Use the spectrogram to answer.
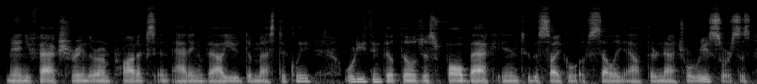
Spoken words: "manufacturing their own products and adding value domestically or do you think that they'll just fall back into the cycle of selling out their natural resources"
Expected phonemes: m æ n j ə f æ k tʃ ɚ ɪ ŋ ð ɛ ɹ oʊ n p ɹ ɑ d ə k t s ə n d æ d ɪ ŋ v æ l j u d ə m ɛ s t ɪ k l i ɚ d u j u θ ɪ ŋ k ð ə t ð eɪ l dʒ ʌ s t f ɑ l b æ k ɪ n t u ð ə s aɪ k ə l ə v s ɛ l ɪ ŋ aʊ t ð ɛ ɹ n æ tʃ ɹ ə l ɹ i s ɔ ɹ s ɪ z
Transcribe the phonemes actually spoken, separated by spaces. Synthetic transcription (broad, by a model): m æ n j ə f æ k tʃ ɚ ɪ ŋ ð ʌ ɹ oʊ n p ɹ ɑ d ə k t s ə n æ d ɪ ŋ v æ l j u d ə m ɛ s t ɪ k l i ɚ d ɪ j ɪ θ ɪ ŋ k ð ə t ð eɪ l dʒ ʌ s t f ɑ l b æ k ɪ n t u ð ə s aɪ k l ə v s ɛ l ɪ ŋ aʊ t ð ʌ ɹ n æ tʃ ɹ l ɹ i s ɔ ɹ s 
